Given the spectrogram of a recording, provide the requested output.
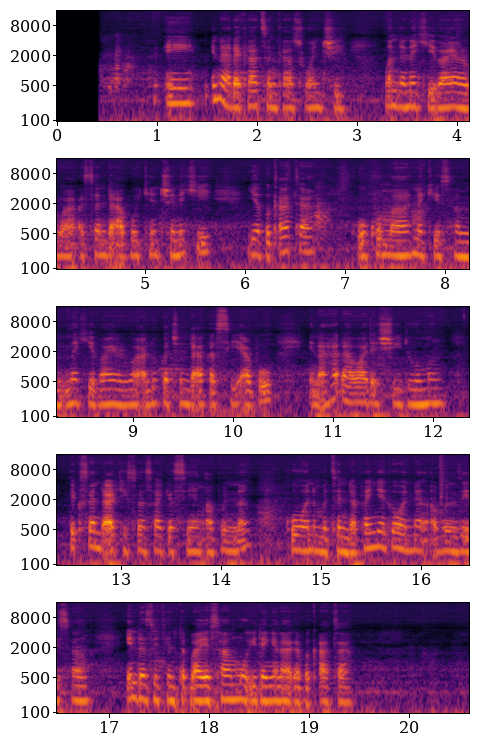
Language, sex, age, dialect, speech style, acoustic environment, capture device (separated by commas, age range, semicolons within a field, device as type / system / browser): Hausa, female, 18-24, Nigeria - Kano, relaxed; focused, nature; silence, mobile / Linux / Chrome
